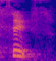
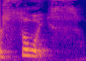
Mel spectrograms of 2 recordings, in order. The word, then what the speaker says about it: Seuss: it so it says seuss is supposed to rhyme with voice so it must be source not goose like seuss the doctor never minded that people mispronounced it so his actual dr soyuz his real name theodore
